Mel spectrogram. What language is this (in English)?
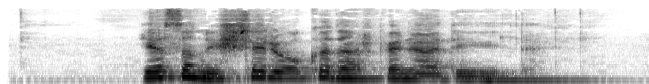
Turkish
